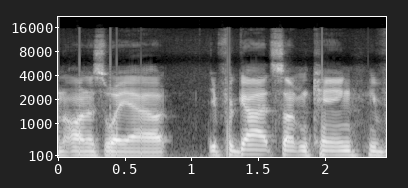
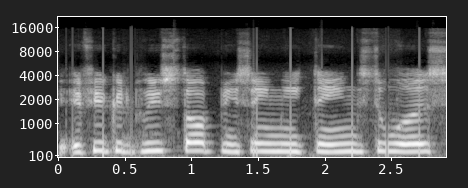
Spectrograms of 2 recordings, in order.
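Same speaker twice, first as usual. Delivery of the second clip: very high, timid, meek put-on little voice; 11 semitones higher than usual. Retelling what someone in a video said: imitating a meek voice. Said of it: "in this meek voice".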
